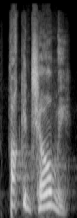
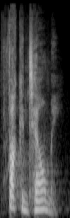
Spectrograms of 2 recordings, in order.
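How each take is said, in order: First: Higher, more forceful imitated order; insistent mock command on TELL; retold insistent demand. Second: Said in the usual way. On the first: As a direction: press them to confess, acting out the boss. Boss pressing harder, said second time.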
